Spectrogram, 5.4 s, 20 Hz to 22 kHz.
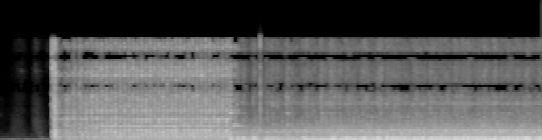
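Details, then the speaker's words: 1984 Johnson 28 SPL outboard after cleaning stuck carburetor float and needle that blocked fuel to the bowl. Cranks, catches at once, settles into steady even two-stroke idle with crisp buzzing exhaust: normal start and idle. "so everything is tight back here electrically good good so now let's crank it up and see if it'll run"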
